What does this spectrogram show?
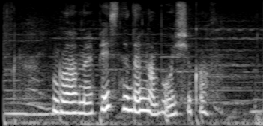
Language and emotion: Russian, neutral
